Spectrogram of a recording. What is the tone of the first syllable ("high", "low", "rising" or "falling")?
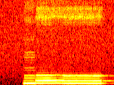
high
